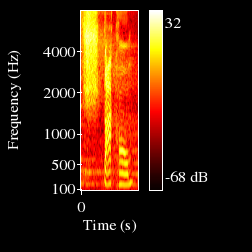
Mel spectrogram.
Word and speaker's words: Stockholm: That's how they say it, Stockholm.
